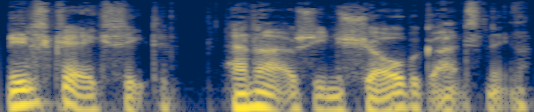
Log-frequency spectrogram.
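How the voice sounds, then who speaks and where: A man voicing a teasing, restless young married woman in a read-aloud story, in a lightly mocking, quick manner. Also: low voice, fairly bright tone, slightly rough, no echo.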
